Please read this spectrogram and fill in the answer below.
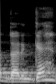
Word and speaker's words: दरगाह: मिसाल जे तौर ते दरगाह, ठीकु आहे, हालांकि हाए जी उच्चारण असां पढ़ी आहे कि हाए पोइतों वारे अखर जी दिलामा बणी करे उच्चारण थींदो आहे, ठीकु आहे, पर उते दरगाह इन जे करे पढ़ूं था, दरगाह न पढ़ंदासीं, उहो फारसी भाषा जो लफ़्ज़ आहे।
